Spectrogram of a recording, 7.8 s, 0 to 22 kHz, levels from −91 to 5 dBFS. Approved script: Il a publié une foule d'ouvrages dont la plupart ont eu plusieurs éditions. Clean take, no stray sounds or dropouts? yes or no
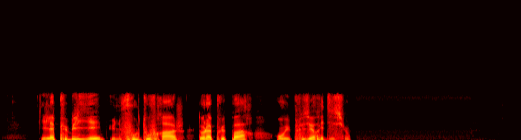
yes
